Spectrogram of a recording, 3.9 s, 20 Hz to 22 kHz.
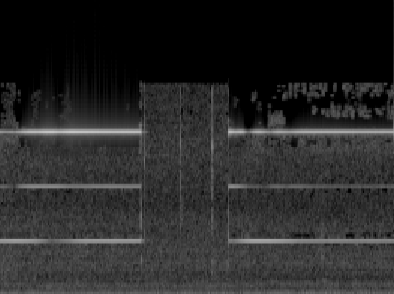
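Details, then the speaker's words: HP OmniBook 420/425 laptop board, logic probe on the CPU read/write line after a reset: a steady, unbroken high tone with one brief dropout. No bus activity, although the CPU warms and all voltages are present. "nothing there's absolutely no bus activity from this cpu at all and it gets warm and i have all my voltages"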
